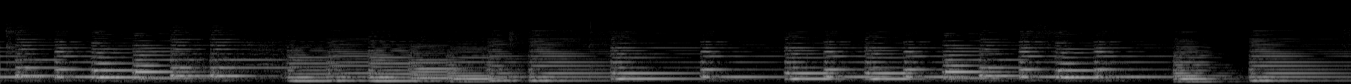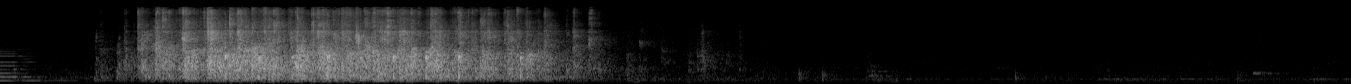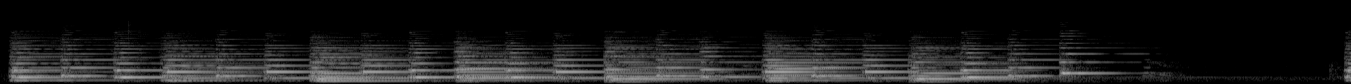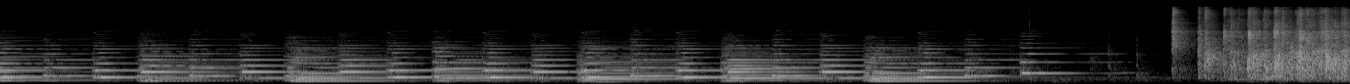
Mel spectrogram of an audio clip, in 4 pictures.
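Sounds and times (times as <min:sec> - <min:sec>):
child playing piano: 0:00.0 - 0:13.9, 0:27.1 - 0:38.8, 0:40.4 - 0:51.9
people clapping: 0:14.4 - 0:20.7, 0:51.6 - 0:54.0.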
